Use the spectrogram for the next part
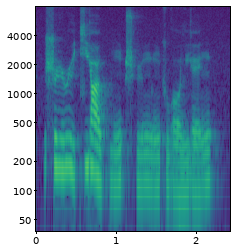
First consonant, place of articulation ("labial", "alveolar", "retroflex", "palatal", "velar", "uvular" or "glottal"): retroflex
